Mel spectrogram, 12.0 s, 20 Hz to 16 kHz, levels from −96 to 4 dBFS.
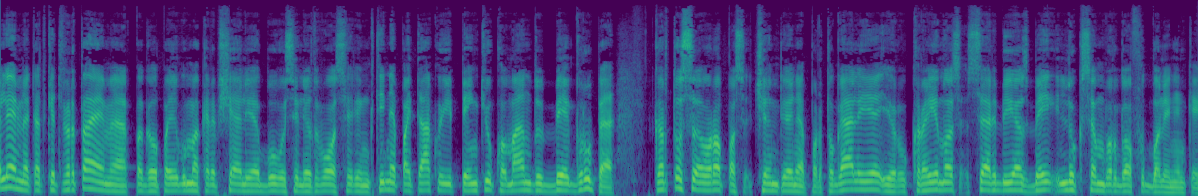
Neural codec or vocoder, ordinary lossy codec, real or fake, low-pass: codec, 44.1 kHz, 3.4 kbps, Pupu-Codec; MP3, 64 kbps; fake; 14.4 kHz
